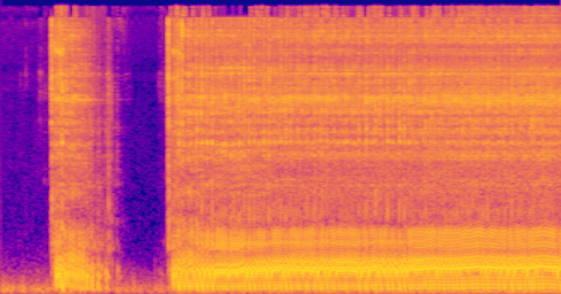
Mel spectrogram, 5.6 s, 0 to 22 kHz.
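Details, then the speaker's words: First-generation Stihl MS261 with a gutted, ported muffler, oiled foam filter, rebuilt Zama carb with the high circuit tuned, 30:1 mix on 91-octane, at 7000 ft cutting dry ponderosa: slight four-stroking at high rpm, then a steady scream in the wood; a normal full-throttle cut. "so you can hear it it's still four stroking a little bit there in the high and at the high RPMs and then she settles down once you put her in the wood"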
